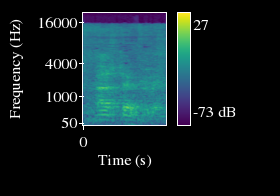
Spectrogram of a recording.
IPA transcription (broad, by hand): ˋtemprəli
